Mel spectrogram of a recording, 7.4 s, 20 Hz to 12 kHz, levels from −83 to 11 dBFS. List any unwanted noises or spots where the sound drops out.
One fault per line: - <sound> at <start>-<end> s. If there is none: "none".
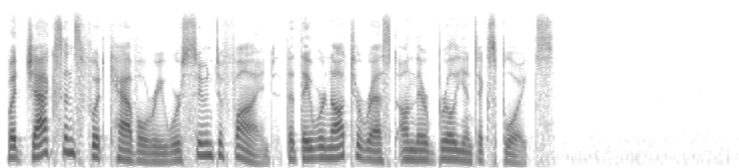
none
